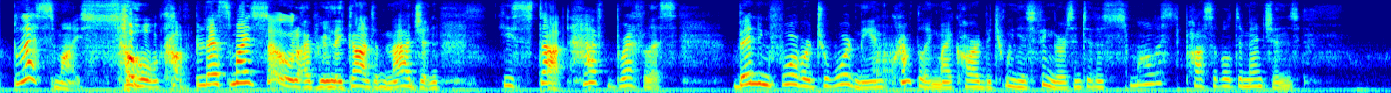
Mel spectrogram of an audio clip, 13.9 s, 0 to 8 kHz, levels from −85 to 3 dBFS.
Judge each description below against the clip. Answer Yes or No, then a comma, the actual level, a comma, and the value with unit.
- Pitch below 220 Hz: No, high, 230 Hz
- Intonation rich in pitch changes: Yes, wide, 7.0 semitones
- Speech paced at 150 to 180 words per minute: No, average, 140 wpm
